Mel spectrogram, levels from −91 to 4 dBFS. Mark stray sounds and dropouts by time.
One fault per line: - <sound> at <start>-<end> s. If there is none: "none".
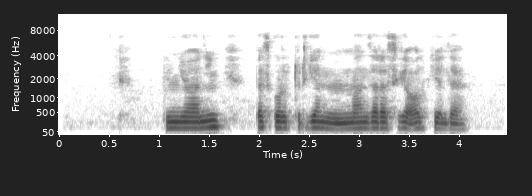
none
